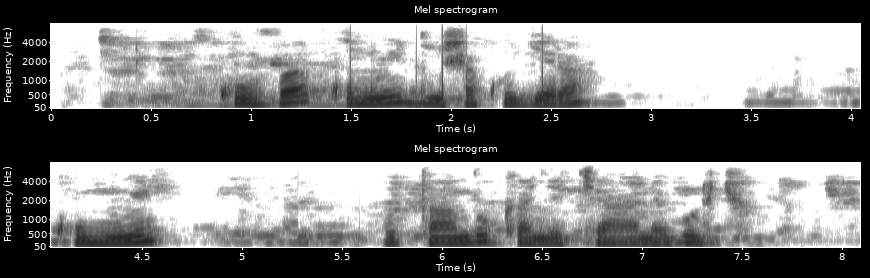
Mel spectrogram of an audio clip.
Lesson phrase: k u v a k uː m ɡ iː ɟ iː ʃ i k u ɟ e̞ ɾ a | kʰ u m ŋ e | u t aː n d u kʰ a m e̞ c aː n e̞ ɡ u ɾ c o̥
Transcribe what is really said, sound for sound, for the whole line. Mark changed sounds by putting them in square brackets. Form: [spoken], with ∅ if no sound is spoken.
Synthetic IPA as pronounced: k u v a k [u] m [ŋ] iː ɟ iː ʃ [a] k u ɟ e̞ ɾ a | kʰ u m ŋ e | u t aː n d u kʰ a [ɲ] e̞ c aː n e̞ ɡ u ɾ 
